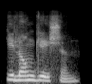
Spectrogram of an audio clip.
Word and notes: elongation: Indian

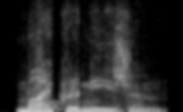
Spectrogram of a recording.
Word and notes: Micronesian: Indian

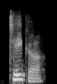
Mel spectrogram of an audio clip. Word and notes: taker: Indian

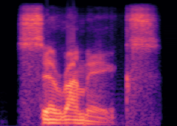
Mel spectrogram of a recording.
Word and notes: ceramics: British English

